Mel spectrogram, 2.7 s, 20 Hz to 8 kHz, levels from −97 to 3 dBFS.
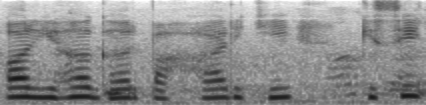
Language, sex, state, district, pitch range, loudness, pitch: Hindi, female, Himachal Pradesh, Shimla, 240-265 Hz, -17 LUFS, 255 Hz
